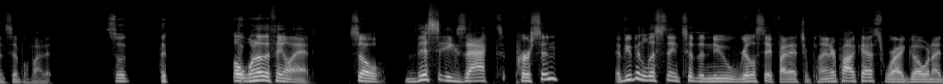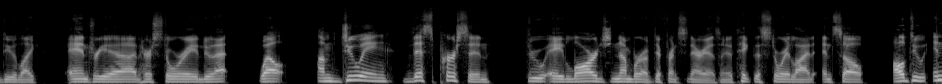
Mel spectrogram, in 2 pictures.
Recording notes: This was a live class recorded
